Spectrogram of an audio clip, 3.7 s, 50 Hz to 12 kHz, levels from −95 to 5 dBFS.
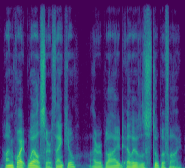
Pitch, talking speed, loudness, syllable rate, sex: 105 Hz, 195 wpm, -18 LUFS, 5.2 syllables/s, male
